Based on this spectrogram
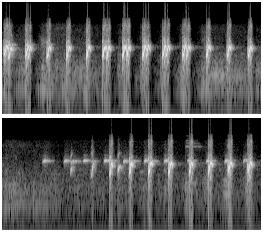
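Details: White-breasted waterhen calling as a lure sound: a loud series of harsh, clipped notes near one pitch, about two and a half per second. The series pauses for about a second midway, then resumes with doubled notes.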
